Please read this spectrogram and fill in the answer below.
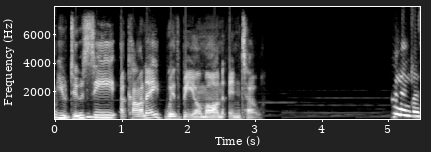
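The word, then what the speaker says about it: Biyomon: Yeah, no, it's a Biomon, not Bergermon.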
